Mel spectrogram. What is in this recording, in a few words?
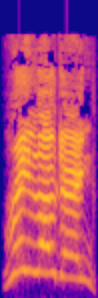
reload, dialogue UK; mohaa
